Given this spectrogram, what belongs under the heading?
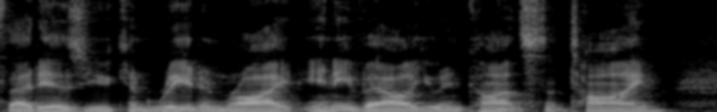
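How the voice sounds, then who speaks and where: Speaking in a South Carolina accent, a man has a medium pitch. He keeps a moderate pace. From US South, Columbia, South Carolina. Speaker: programming instructor. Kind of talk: lecture. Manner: casual, many filler words and repetitions.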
